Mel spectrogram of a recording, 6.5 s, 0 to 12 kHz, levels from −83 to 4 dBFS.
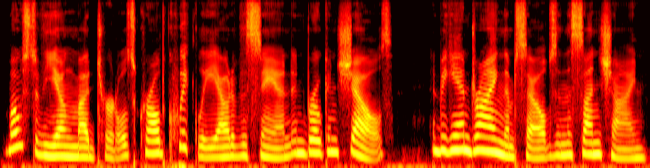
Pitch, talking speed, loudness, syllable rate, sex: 190 Hz, 205 wpm, -17 LUFS, 5.1 syllables/s, female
